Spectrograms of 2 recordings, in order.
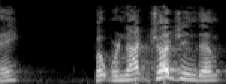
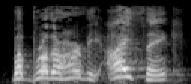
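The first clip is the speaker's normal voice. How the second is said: higher, louder imagined objector; voiced objection; 5 semitones higher, 4 dB louder than usual. Congregant starting to argue with Brother Harvey, voiced objection. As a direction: cut in with a mock protest.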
